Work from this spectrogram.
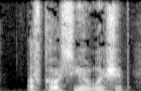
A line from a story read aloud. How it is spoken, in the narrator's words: Angelique murmured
